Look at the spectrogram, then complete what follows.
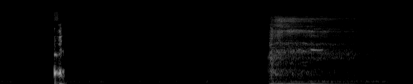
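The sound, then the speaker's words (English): A remote caller's call audio glitching out and freezing: a brief choppy burst of sound, then dead silence for about two seconds before a harsh wash of static-like noise fades in and cuts off. “I kind of something dropped out.”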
